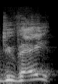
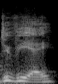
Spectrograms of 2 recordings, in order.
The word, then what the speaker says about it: Duvet: Duvet, not Duvier or Duvet.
